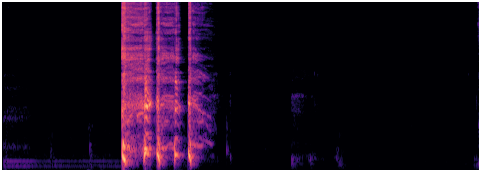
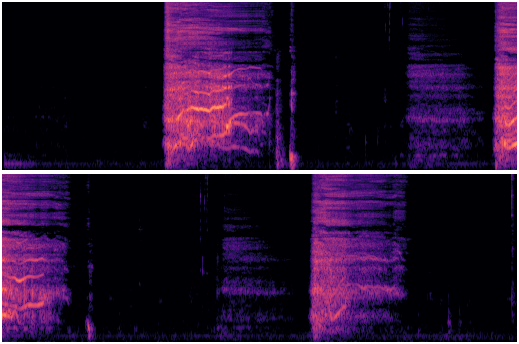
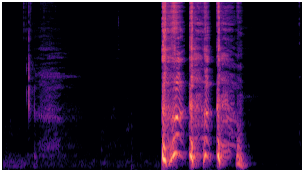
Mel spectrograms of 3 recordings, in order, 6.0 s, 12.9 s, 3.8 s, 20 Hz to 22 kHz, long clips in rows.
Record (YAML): cough_length: 6.0 s
cough_amplitude: 32768
cough_signal_mean_std_ratio: 0.22
exhalation_length: 12.9 s
exhalation_amplitude: 13131
exhalation_signal_mean_std_ratio: 0.36
three_cough_length: 3.8 s
three_cough_amplitude: 32768
three_cough_signal_mean_std_ratio: 0.27
survey_phase: beta (2021-08-13 to 2022-03-07)
age: 65+
gender: Male
wearing_mask: 'No'
symptom_fatigue: true
smoker_status: Ex-smoker
respiratory_condition_asthma: false
respiratory_condition_other: false
recruitment_source: REACT
submission_delay: 1 day
covid_test_result: Negative
covid_test_method: RT-qPCR
influenza_a_test_result: Unknown/Void
influenza_b_test_result: Unknown/Void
